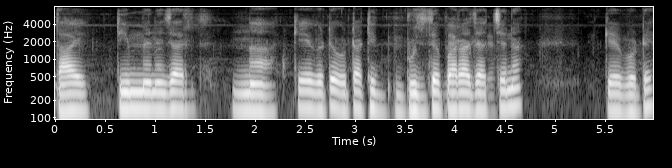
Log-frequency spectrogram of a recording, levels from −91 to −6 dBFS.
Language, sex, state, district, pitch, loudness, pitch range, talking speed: Bengali, male, Jharkhand, Jamtara, 135 Hz, -17 LUFS, 125-140 Hz, 140 wpm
